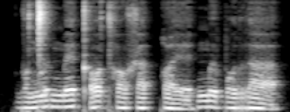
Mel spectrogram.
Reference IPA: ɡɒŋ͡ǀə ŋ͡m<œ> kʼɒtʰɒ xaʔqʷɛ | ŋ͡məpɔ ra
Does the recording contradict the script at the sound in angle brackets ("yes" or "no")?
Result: yes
